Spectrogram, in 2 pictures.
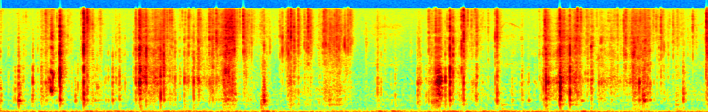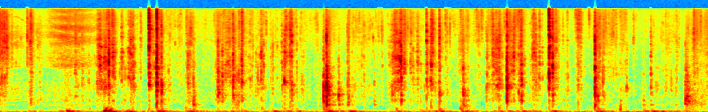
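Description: Cardboard boxes tap and scrape against each other.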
